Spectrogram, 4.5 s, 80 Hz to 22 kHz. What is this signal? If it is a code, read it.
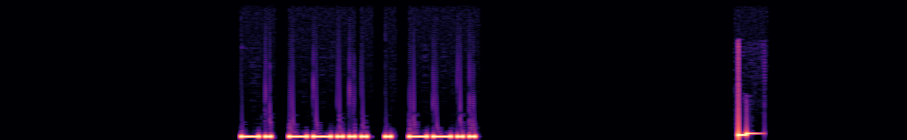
Morse code, heard as a keyed tone, about 40 wpm, 700 Hz. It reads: N7EZ
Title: USA Call Signs - 4 Characters - 2x Character Spacing - 40wpm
